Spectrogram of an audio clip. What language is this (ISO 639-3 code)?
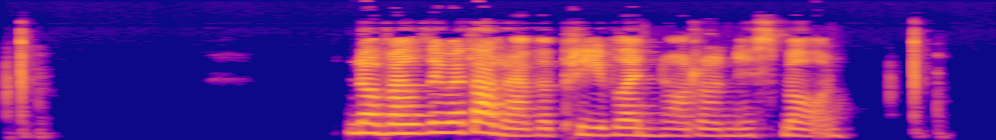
cym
